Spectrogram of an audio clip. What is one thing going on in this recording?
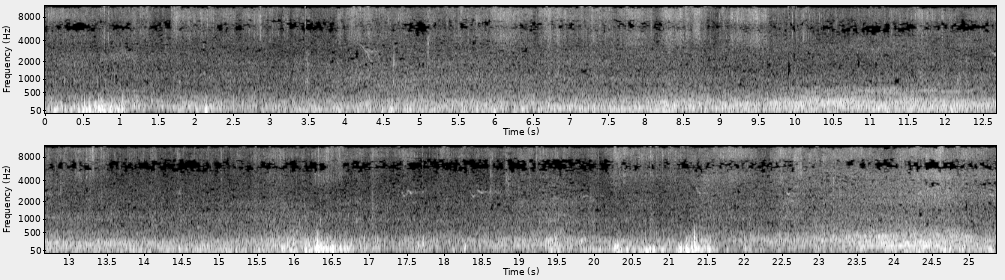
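Plastic rustles and crinkles close by.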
